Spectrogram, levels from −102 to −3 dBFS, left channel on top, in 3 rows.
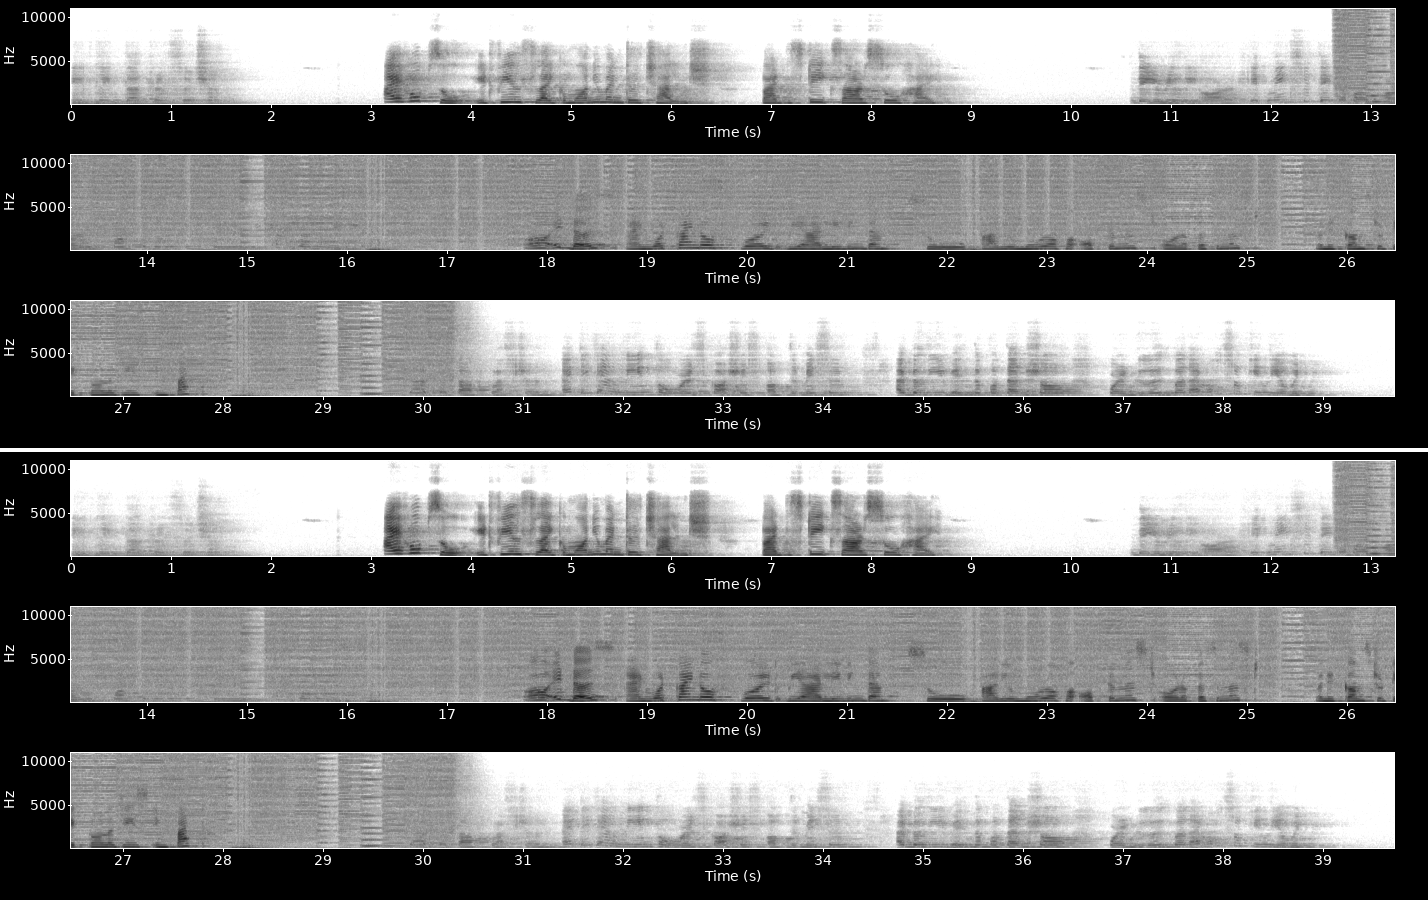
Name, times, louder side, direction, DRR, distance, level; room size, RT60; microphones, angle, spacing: voice 1, 0.0-1.6 10.6-16.6 29.8-38.7, left 2 dB, 85° left, 4 dB, 4.3 m, -51 dB
voice 2, 3.1-6.4 6.9-8.7 17.8-25.0 25.7-27.9, right 4 dB, 50° right, 8 dB, 0.8 m, -32 dB
sound 1, 12.6-30.3, left 1 dB, 25° left, 4.2 m, -43 dB
29.5 x 16.0 x 8.8 m, 0.87 s
head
